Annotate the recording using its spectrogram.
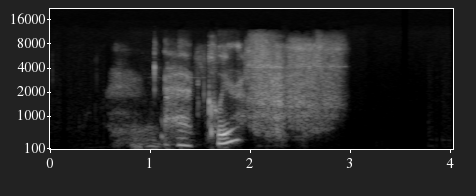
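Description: A young woman speaks briefly and calmly, close to a microphone.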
